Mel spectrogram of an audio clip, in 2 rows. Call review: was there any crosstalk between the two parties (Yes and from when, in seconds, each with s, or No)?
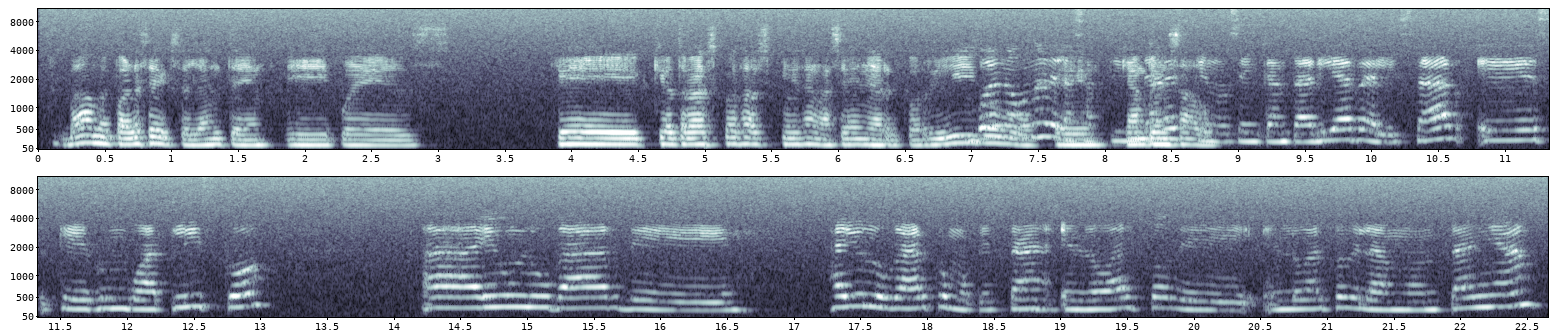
Yes, from 6.9 s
